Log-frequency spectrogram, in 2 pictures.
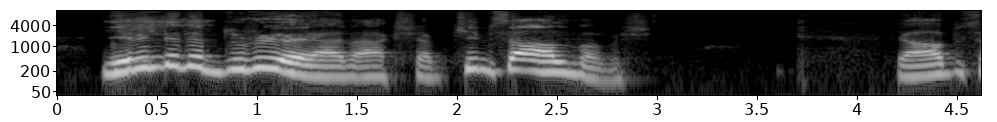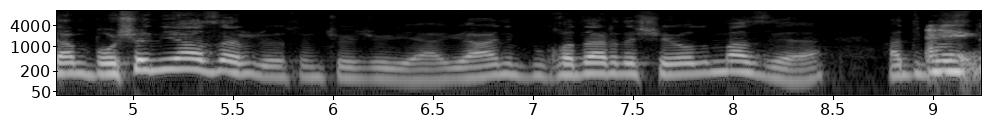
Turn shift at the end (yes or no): yes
